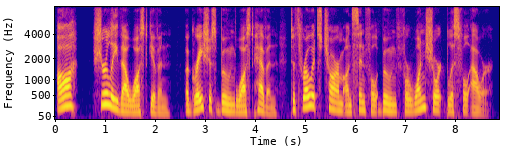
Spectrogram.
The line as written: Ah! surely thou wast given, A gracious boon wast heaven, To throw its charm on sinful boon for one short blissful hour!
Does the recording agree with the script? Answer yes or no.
yes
